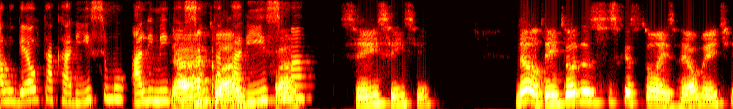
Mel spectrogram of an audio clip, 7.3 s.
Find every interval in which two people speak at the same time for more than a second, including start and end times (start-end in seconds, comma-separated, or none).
1.7-3.1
